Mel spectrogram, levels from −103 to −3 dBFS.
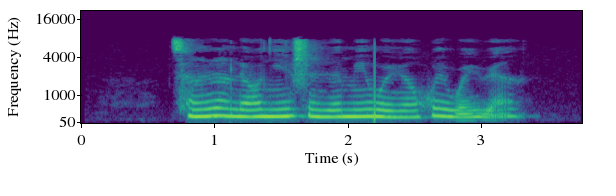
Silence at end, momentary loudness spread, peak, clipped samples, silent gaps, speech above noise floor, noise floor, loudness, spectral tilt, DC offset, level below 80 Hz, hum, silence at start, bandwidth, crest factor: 0.45 s; 10 LU; -16 dBFS; under 0.1%; none; 50 dB; -76 dBFS; -27 LUFS; -4 dB/octave; under 0.1%; -66 dBFS; none; 0.7 s; 8.2 kHz; 12 dB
